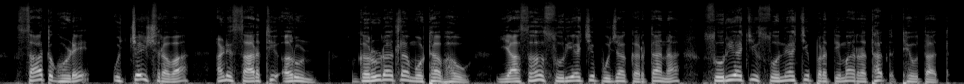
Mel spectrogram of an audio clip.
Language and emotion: Marathi, neutral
